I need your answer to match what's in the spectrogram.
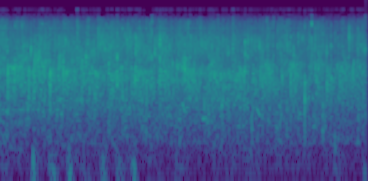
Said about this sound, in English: Well done, huge round of applause.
